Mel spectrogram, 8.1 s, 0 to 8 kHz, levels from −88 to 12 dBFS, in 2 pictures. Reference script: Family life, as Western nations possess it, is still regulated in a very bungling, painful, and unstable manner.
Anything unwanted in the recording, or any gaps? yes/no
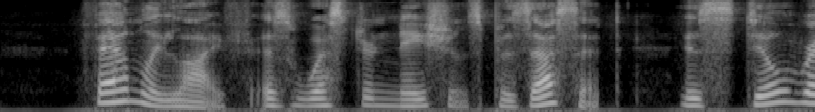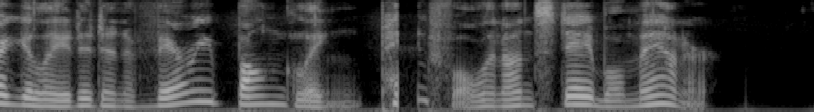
yes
